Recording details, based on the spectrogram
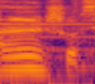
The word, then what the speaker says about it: Anchor: Para preparar os áudios do nosso blog, vamos usar a plataforma de podcasts Anchor, uma palavra formada pelas letras A-N-C-H-O-R. Seria Anchor se a gente estivesse falando português, mas se fala com a pronúncia, essa pronúncia Anchor.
